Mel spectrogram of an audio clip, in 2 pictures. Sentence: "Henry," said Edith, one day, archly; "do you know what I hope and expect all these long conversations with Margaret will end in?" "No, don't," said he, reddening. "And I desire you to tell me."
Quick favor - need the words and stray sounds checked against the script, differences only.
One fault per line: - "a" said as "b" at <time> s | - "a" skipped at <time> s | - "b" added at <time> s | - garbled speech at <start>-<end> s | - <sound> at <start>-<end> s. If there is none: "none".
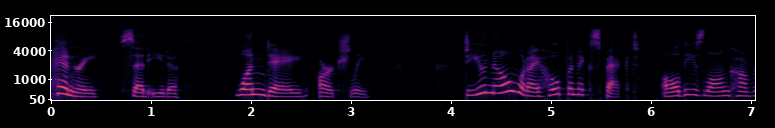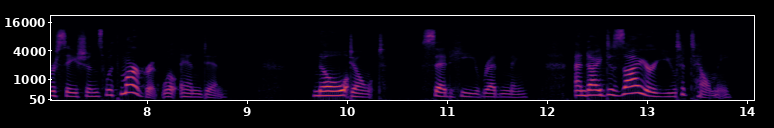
none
